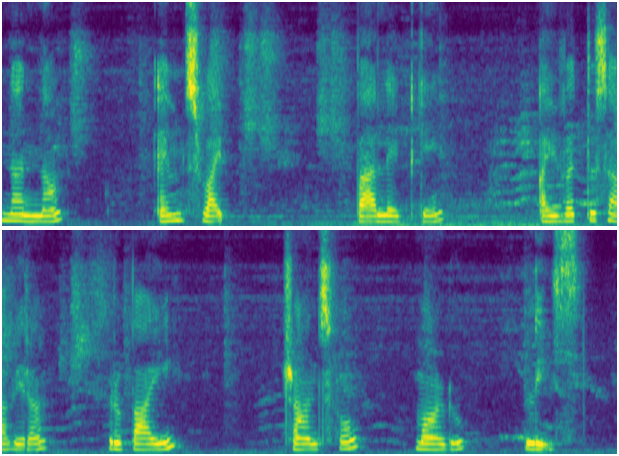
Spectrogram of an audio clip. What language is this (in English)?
Kannada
